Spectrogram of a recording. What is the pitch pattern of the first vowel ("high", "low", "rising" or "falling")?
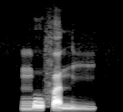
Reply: high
